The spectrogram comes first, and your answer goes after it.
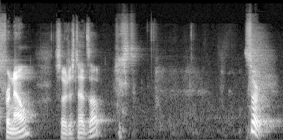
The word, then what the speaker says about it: Fresnel: And I know it's spelled Fresnel, but it's a French word, so it's pronounced Fresnel.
